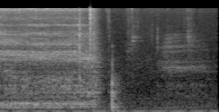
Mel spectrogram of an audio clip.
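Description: Handheld torch flame hissing steadily as it is passed over wet acrylic pour paint to bring up cells, cut off about a second in, with a single click just after.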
